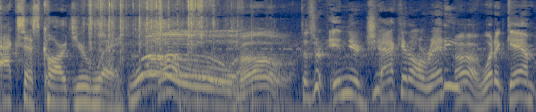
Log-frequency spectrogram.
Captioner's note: the crew all “woahh!”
